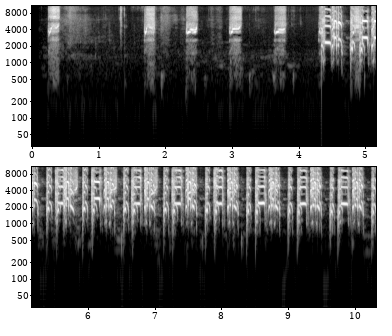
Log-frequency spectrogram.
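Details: Desi teetar, a grey francolin: a few short high bursts, then a dense run of rapid harsh repeated notes, about one to two per second, several calls overlapping and continuing steadily to the end.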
